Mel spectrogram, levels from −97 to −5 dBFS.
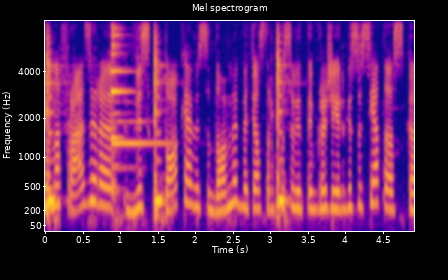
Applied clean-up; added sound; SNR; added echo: classical method spectral subtraction.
